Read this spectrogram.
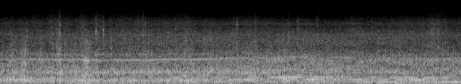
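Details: Kobalt 80V Max cordless lawn mower, used 4 years without issues, at high speed while mowing: quiet even motor hum, soft steady whine and blade whoosh, no knocks or rattles; noise mostly from blades; normal.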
